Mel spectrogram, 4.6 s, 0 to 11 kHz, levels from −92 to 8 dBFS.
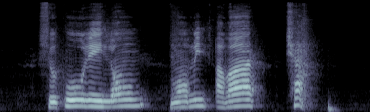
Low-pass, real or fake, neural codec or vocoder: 9.9 kHz; fake; codec, 44.1 kHz, 1.7 kbps, Pupu-Codec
